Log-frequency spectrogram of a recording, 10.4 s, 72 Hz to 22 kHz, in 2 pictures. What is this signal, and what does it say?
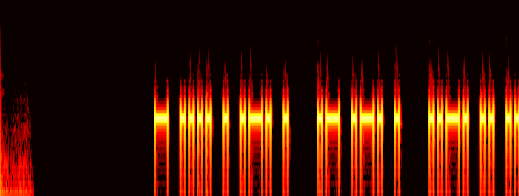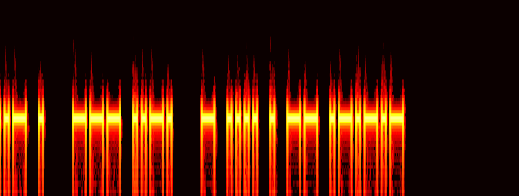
Morse code, heard as a keyed tone, about 28 wpm, 700 Hz. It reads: THERE ARE FIVE OF THEM.
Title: Sentences from Top 1000 Words - Review Part 2 - 28wpm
